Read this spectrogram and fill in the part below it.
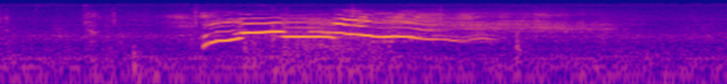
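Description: A woman screams in fright.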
